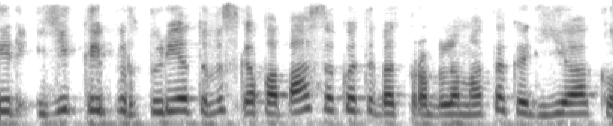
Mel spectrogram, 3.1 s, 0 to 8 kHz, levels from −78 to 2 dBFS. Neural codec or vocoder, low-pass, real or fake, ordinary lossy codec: codec, 16 kHz, 4.8 kbps, FACodec; 7.2 kHz; fake; Opus, 24 kbps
